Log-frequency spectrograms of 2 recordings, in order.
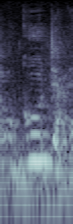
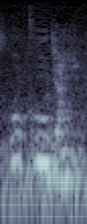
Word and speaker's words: ukuda: But from here, I could only hear Uguda. And that's why I was like, Ukunda. there you go again. Uguda. But it's Ukuda.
